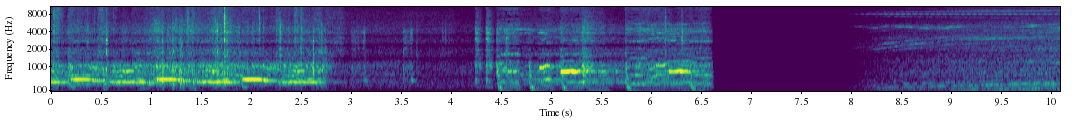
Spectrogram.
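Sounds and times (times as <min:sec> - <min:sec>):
quadcopter motors whining: 0:08.0 - 0:10.0.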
